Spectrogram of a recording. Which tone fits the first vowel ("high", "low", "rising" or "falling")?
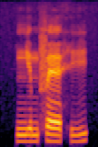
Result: low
